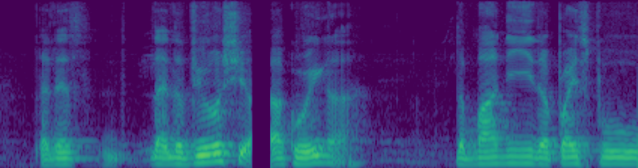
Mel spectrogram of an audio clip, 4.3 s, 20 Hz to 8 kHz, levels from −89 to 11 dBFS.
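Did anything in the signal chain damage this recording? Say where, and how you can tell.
Yes. At 1.68 s the speech simply drops out for about 134 ms, then resumes at 1.82 s, a playback stall. That's at the playback buffer stage: the player likely ran dry or had its thread blocked, so nothing reached the output until it recovered.

Right after, from 1.82 to 1.94 s, the speech rushes along at roughly 2x speed with no pitch shift. That's time-compressed catch-up: the player trims its backlog by splicing out short chunks and cross-fading the joins.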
